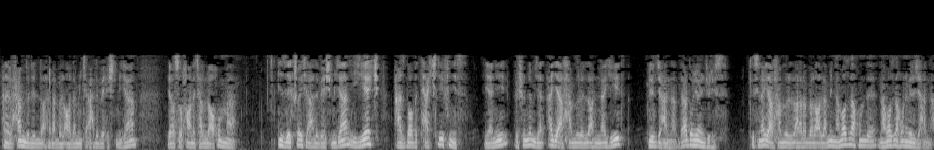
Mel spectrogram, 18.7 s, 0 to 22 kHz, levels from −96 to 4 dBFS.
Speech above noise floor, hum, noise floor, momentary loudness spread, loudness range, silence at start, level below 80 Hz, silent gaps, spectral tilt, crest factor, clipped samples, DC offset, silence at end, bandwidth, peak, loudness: 34 dB; none; -58 dBFS; 7 LU; 3 LU; 0.05 s; -52 dBFS; none; -5 dB/octave; 18 dB; under 0.1%; under 0.1%; 0 s; 5 kHz; -6 dBFS; -25 LUFS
